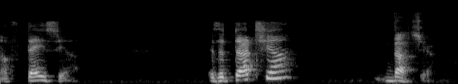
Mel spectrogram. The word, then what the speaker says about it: Dacia: How is the correct pronunciation of Dacia? Is it Dacia? Dacia. Dacia is right?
